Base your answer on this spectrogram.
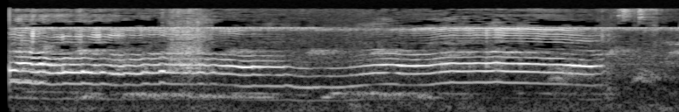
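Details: Cat giving one long, drawn-out meow of about three seconds, tonal and wavering gently up and down in pitch like a sung note, ending abruptly; quiet room background.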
